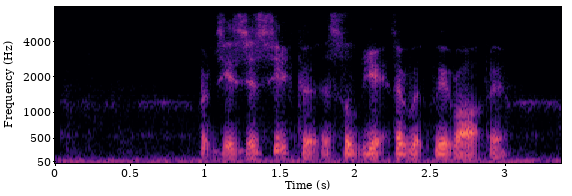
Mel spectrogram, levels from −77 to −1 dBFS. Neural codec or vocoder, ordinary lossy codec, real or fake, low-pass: autoencoder, 22.05 kHz, a latent of 192 numbers a frame, VITS, trained on many speakers; Opus, 16 kbps; fake; 7.2 kHz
